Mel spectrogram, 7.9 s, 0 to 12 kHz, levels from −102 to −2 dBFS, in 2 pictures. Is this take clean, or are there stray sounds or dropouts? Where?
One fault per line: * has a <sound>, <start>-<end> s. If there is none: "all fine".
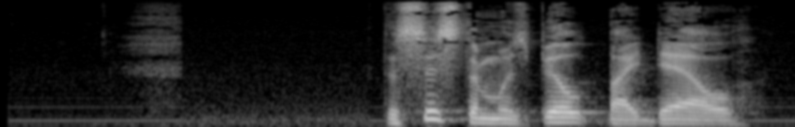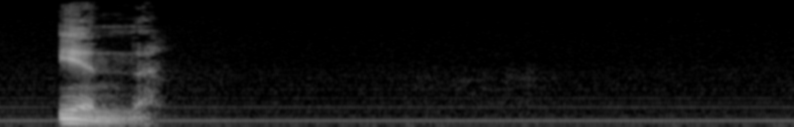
all fine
